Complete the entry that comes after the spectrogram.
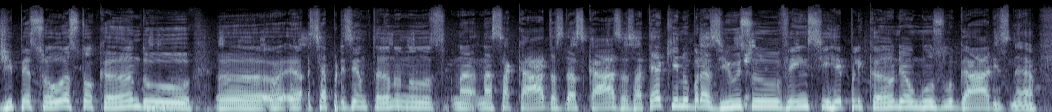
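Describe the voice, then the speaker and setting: A man with a southern Brazilian accent speaks at a very slow pace in a high voice, with ordinary pitch variation, very even loudness, hardly any pauses and noticeable background noise. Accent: gaúcho Brazilian Portuguese. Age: 40s. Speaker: radio show host. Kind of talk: casual chat. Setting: studio.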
